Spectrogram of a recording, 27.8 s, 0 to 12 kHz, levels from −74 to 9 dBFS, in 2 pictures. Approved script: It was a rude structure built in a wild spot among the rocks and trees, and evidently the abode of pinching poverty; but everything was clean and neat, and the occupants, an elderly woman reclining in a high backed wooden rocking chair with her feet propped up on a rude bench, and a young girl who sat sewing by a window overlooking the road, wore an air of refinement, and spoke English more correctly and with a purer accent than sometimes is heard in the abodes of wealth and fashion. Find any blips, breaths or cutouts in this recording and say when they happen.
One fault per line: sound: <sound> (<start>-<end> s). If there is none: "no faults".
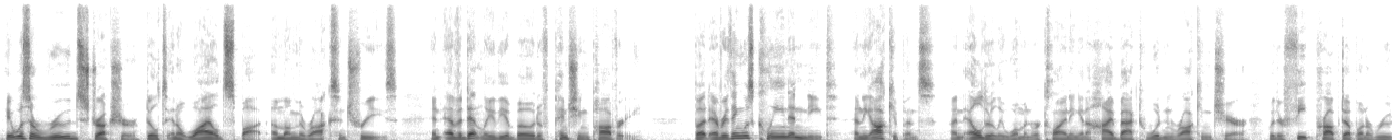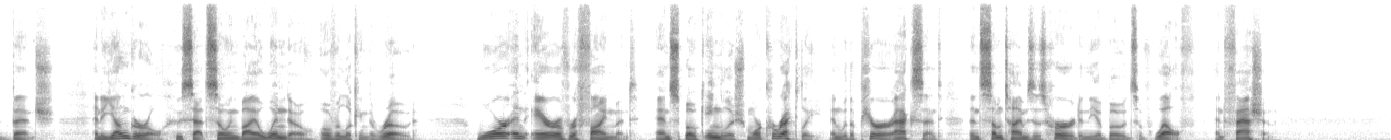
no faults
